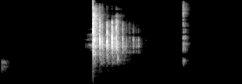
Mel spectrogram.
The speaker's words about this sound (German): Ja gut, das muss ich aber halt wieder gut würfeln. Gib alles.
